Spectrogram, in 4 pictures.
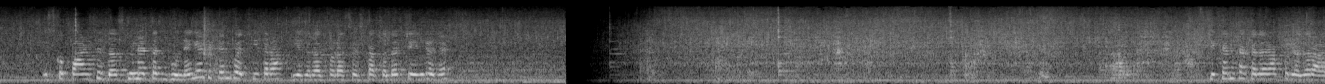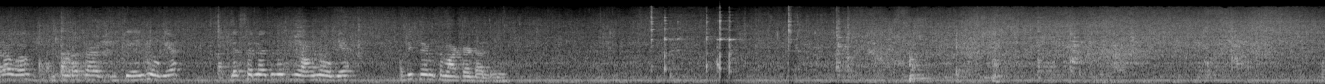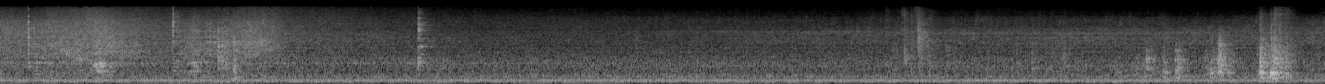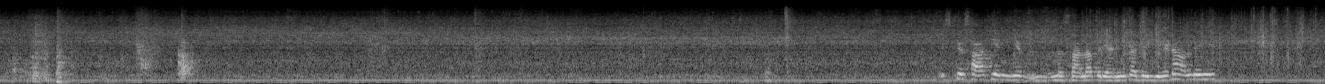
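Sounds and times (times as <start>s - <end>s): chicken frying in oil: 0.0s - 30.4s, 40.3s - 53.0s
spatula scraping pan: 6.1s - 16.9s, 19.8s - 29.3s.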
